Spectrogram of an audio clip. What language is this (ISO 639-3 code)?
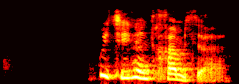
kab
